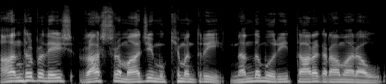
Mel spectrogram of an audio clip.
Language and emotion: Telugu, neutral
